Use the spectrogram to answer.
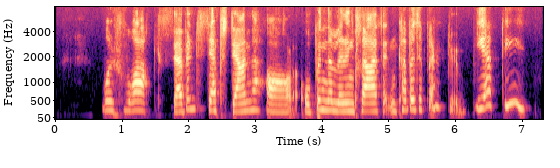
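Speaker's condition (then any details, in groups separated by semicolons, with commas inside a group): Cerebral palsy; since birth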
